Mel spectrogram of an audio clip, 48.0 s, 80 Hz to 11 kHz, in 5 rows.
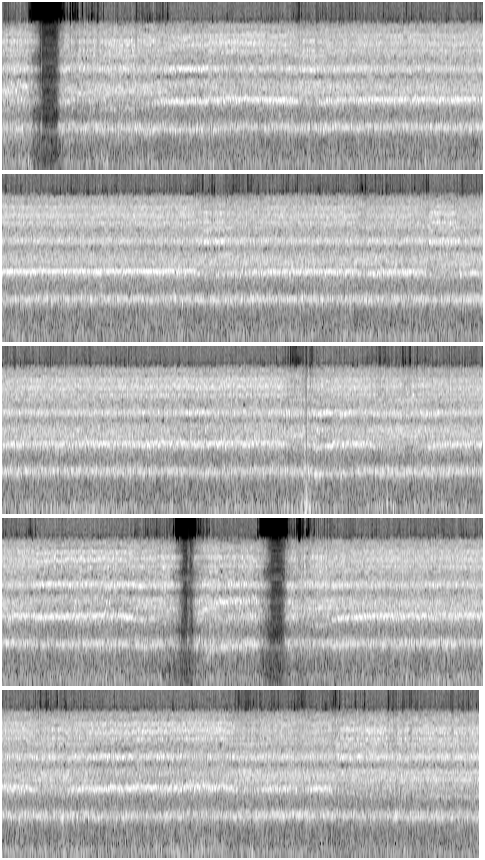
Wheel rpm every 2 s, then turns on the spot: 110, 210, 220, 230, 230, 230, 230, 230, 230, 230, 230, 230, 220, 220, 230, 200, 130, 150, 230, 230, 220, 220, 220, 200.
none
